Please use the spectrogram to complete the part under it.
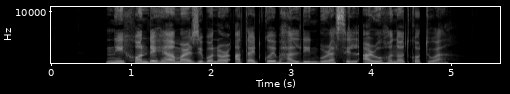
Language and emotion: Assamese, neutral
